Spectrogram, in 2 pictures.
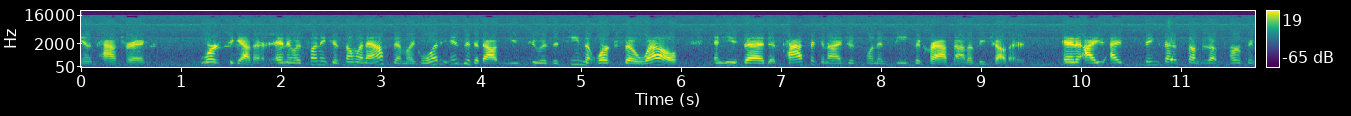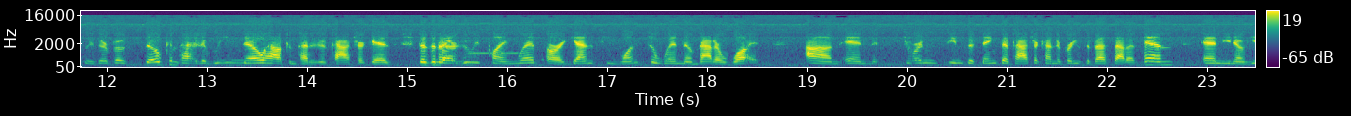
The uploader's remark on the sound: At the Ryder Cup. She has a crazy week ahead of her, but she's never too busy to call in to the Pirate Ship Podcast.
